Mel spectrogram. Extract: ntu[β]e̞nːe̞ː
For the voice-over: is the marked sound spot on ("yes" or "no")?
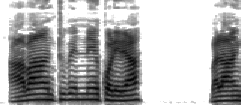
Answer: yes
